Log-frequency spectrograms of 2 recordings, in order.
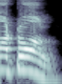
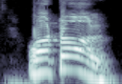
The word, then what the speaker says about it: অটল: অ ধ্বনিটা যদি আবার নেতিবাচক অর্থ দেয় তাহলে কিন্তু সংবৃত উচ্চারণ না হয়ে বিবৃত উচ্চারণ হবে যেমন অটল অটল অমর অমর অটল অমর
